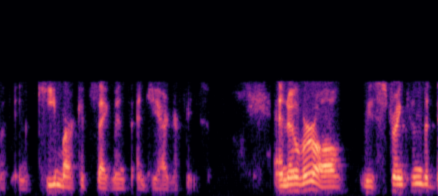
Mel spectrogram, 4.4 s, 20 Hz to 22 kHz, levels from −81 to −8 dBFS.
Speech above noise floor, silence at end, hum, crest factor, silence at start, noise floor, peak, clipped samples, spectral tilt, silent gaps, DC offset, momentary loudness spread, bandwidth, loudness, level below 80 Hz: 22 dB; 0.05 s; none; 20 dB; 0 s; -45 dBFS; -4 dBFS; under 0.1%; -1.5 dB/octave; none; under 0.1%; 19 LU; 4.2 kHz; -22 LUFS; -66 dBFS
